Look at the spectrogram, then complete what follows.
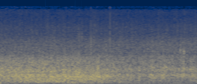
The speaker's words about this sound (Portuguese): Eu tentei segurá-los, mestre, mas eles ficaram assustados com a tempestade.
